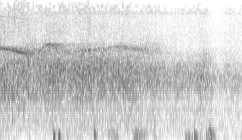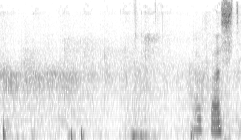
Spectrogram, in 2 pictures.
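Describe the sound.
A church audience claps, a dense wash of applause that steadily fades over the first few seconds, with scattered low thumps, then a voice begins to speak at the end.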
